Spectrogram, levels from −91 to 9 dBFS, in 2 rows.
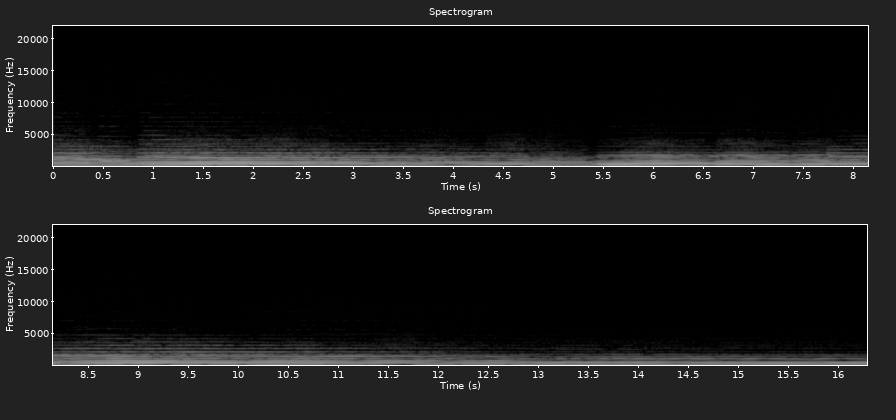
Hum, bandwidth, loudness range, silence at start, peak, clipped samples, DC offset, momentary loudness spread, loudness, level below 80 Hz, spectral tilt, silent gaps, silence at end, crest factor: none; 5.6 kHz; 7 LU; 0 s; -18 dBFS; under 0.1%; under 0.1%; 9 LU; -35 LUFS; -56 dBFS; -9 dB/octave; none; 0 s; 16 dB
